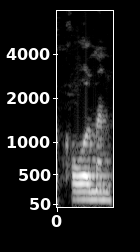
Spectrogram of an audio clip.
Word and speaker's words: Colman: medias it's my name but it's spelled c-o-l-m-a-n so Coleman power organic Fitness on Instagram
